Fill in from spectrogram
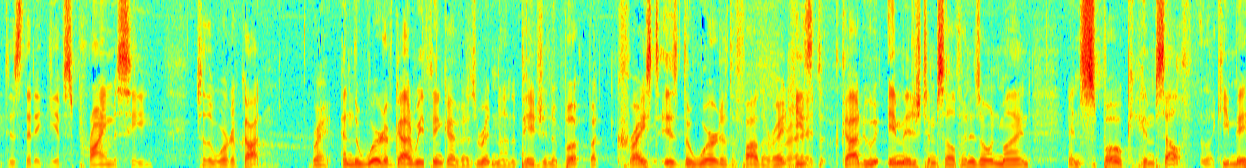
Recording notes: at the FOCUS SEEK19 conference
